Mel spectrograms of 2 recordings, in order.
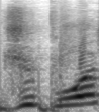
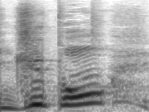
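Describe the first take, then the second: First: The name ends with a 'wa' sound. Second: The name ends with an 'on' sound. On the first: The speaker calls it wrong. "il va te dire Dupois" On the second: The speaker calls it right. "ça va s'appeler Dupont"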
